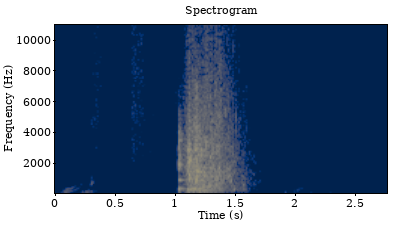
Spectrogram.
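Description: Water splashes briefly as a bucket is emptied.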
